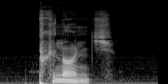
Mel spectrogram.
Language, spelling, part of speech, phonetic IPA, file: Polish, pchnąć, verb, [pxnɔ̃ɲt͡ɕ], Pl-pchnąć.ogg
